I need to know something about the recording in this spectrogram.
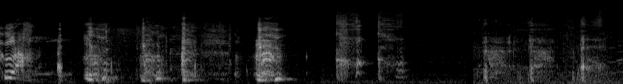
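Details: Acted coughs and throat-clearing from film scenes in a supercut of cinematic coughs and sneezes: several short, separate coughs with brief speech between them.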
